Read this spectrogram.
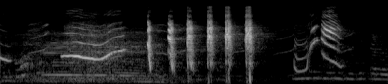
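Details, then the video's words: Pet ringneck parrot talking indoors: a drawn-out, voice-like harmonic phrase with wavering pitch, then a quick run of six sharp, harsh clipped squawks, and finally a pair of swooping whistled notes rising and falling. "My Parrot Talking Nicely | Ringneck Talking Parrot"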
